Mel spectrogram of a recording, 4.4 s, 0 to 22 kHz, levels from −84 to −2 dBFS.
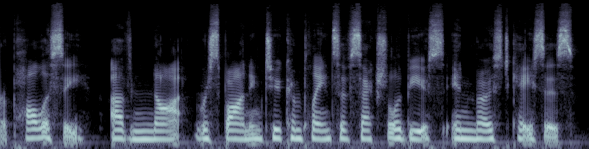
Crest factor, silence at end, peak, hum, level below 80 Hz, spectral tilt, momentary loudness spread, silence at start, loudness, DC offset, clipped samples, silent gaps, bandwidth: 16 dB; 0.15 s; -8 dBFS; none; -52 dBFS; -4 dB/octave; 3 LU; 0 s; -23 LUFS; under 0.1%; under 0.1%; none; 19 kHz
